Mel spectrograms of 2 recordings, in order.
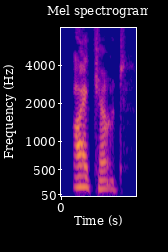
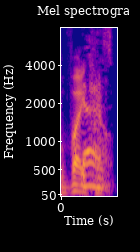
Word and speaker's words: Viscount: Viscount. Viscount. Okay. So the S is silent. So Viscount. Correct.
